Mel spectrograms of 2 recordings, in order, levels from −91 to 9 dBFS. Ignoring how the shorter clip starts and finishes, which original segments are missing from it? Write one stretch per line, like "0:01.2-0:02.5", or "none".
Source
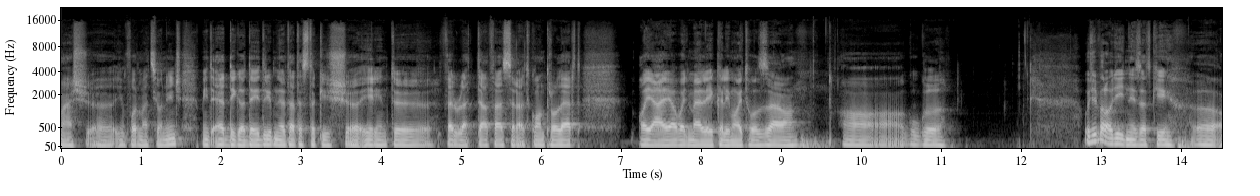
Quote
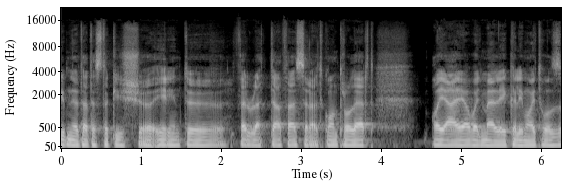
none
